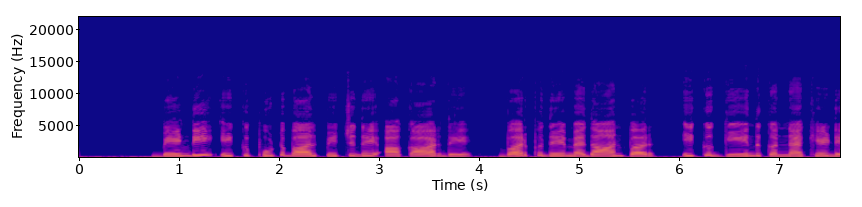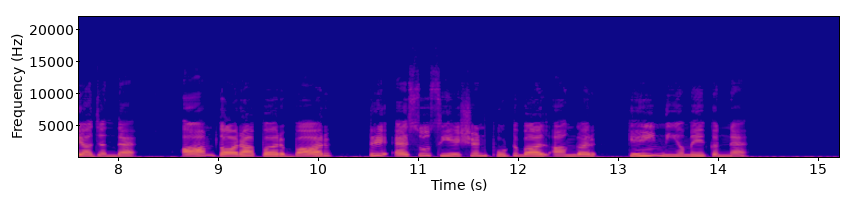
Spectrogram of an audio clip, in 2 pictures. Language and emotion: Dogri, neutral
